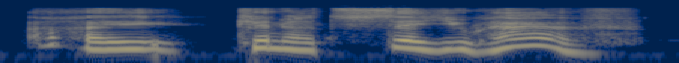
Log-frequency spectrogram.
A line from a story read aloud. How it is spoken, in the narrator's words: faltered the woman of the people, amazed at the majesty and gentleness of Marie Antoinette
